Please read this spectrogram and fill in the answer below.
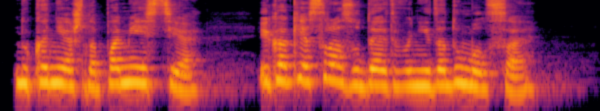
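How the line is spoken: Young man's exclamation. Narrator (Russian): Воскликнул молодой человек

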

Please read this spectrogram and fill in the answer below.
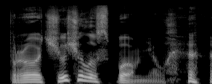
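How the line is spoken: Laughing. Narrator (Russian): засмеялся

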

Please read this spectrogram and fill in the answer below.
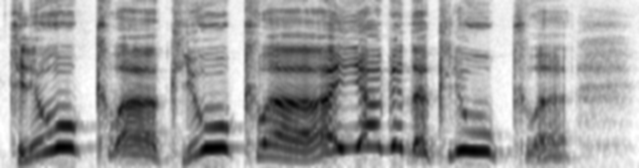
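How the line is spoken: Laughing. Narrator (Russian): Кипренский рассмеялся

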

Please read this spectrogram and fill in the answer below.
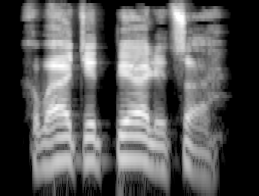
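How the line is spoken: Grumbling with mouth full. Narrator (Russian): проворчал Шухраг с набитым ртом

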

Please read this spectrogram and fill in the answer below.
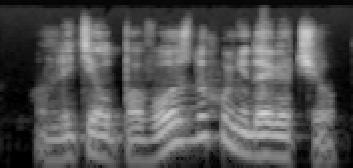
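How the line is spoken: Plain. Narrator (Russian): спросила Поликсена

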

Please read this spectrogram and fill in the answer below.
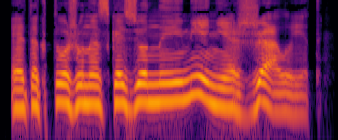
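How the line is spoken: Mocking snort. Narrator (Russian): насмешливо хмыкнул урядник

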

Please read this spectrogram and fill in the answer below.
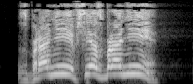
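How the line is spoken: Commander yelling. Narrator (Russian): орал командир отделения

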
